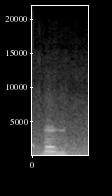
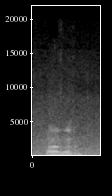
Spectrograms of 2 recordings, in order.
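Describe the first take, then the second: No difference in how they are said.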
